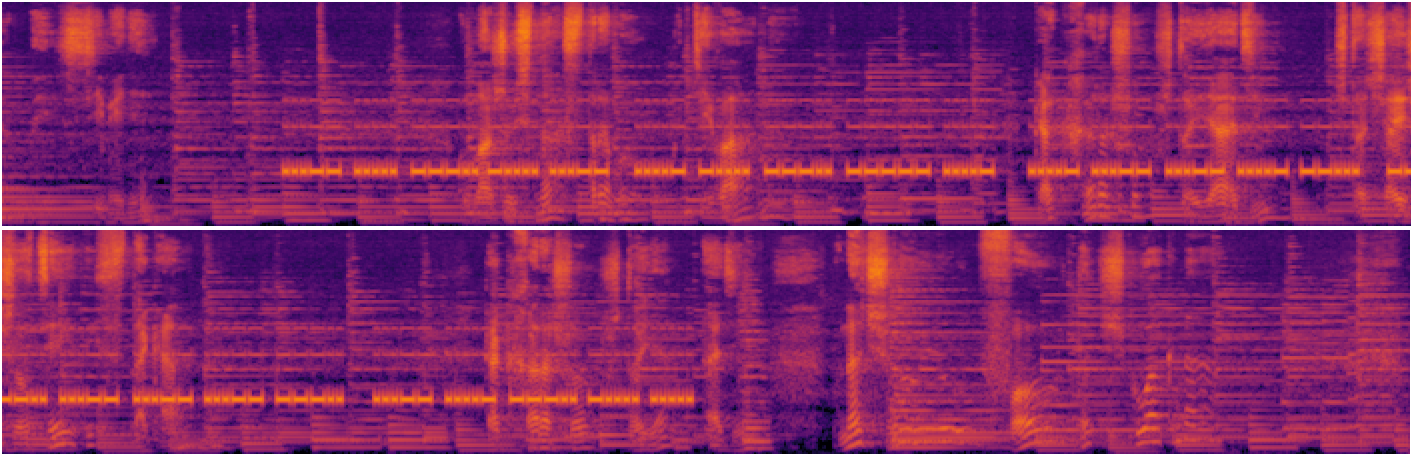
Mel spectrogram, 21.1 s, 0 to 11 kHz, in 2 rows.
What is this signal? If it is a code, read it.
Morse code, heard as a keyed tone, hand-sent with a paddle, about 36 wpm, 820 Hz. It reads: 35863 46804 43347 83338 34865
